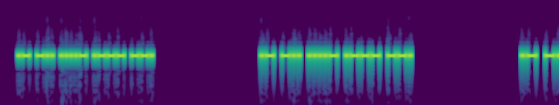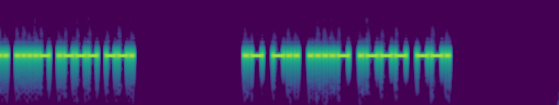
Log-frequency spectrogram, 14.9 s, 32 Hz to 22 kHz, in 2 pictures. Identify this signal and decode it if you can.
Morse code, heard as a keyed tone, about 32 wpm, 700 Hz. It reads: AD4JG AD4JG AD4JG AD4JG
